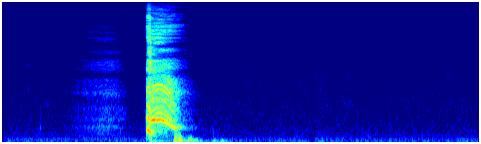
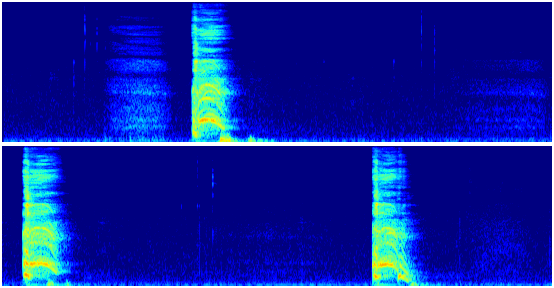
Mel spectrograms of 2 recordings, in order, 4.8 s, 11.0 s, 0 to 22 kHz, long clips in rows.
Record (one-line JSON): {"cough_length": "4.8 s", "cough_amplitude": 3053, "cough_signal_mean_std_ratio": 0.23, "three_cough_length": "11.0 s", "three_cough_amplitude": 5152, "three_cough_signal_mean_std_ratio": 0.26, "survey_phase": "beta (2021-08-13 to 2022-03-07)", "age": "45-64", "gender": "Female", "wearing_mask": "No", "symptom_none": true, "smoker_status": "Never smoked", "respiratory_condition_asthma": true, "respiratory_condition_other": false, "recruitment_source": "REACT", "submission_delay": "2 days", "covid_test_result": "Negative", "covid_test_method": "RT-qPCR"}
